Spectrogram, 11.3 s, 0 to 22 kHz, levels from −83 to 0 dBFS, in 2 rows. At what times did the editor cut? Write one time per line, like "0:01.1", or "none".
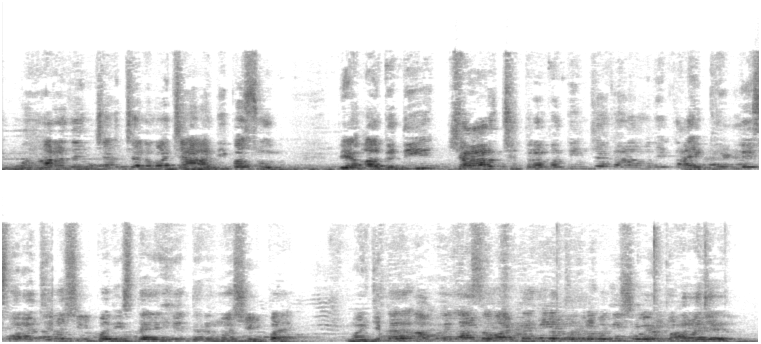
0:06.0
0:08.5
